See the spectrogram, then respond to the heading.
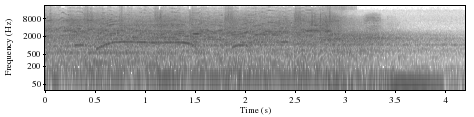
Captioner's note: screams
